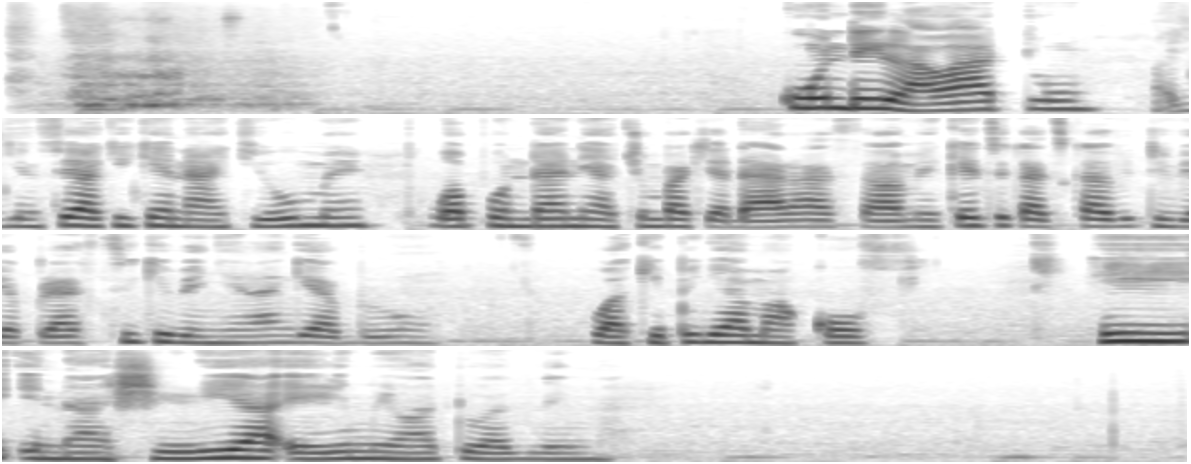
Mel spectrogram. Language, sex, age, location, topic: Swahili, female, 25-35, Dar es Salaam, education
